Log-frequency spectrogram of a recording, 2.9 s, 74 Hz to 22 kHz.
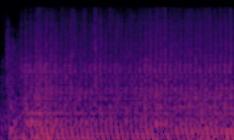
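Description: Dense automatic gunfire from the video game Borderlands 4, a steady rapid stream of shots that stays loud and continuous from start to finish.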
